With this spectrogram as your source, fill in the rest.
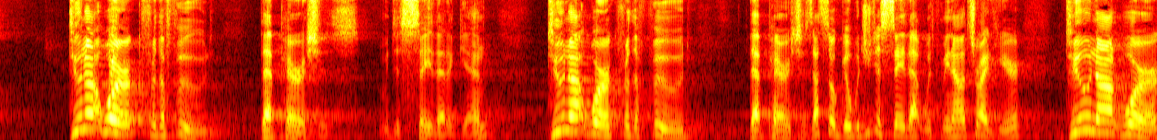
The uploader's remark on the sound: live from Covenant Church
